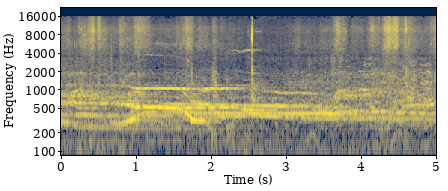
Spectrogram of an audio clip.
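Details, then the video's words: Group howl from gray wolves at a Colorado wolf and wildlife center, recorded during a full moon feeding tour in November 2013; layered long tones bend up and down, overlapping continuously, with a sharp click midway. "Wolf Howls! (Full Moon)"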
